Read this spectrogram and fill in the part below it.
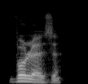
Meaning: female equivalent of voleur
- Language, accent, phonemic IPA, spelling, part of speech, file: French, France, /vɔ.løz/, voleuse, noun, LL-Q150 (fra)-voleuse.wav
